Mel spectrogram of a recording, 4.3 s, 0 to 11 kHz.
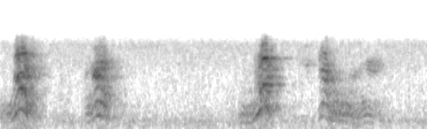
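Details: A 13-week-old puppy barking at another animal, a habit kept up for long stretches: four sharp, bright barks at irregular intervals of about one second, the last ending in a short higher yelp, with a quiet background.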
